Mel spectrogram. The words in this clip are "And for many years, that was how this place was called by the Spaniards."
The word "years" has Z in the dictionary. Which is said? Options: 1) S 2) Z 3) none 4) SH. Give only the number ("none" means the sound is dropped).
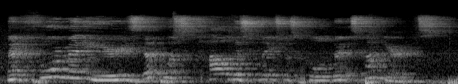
2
